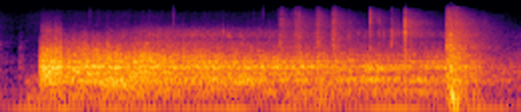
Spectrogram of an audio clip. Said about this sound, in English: The storm.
